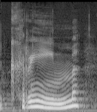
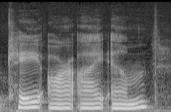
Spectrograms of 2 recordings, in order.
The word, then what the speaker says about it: Krim: And then the last one, Krim, so K-R-I-M. So the K, that is an initiatory sound. It's a hard consonant, and it's one of the strongest sounds, so it creates a very strong seed syllable, usually associated with Kali, sometimes with Shiva.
